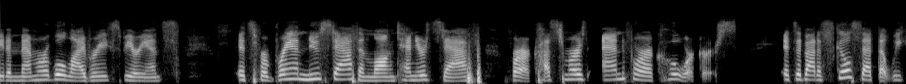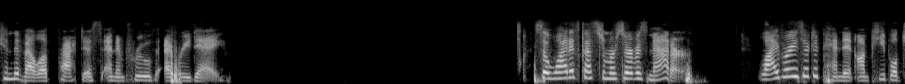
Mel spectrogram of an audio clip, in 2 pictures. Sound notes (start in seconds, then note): 11.6 silence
